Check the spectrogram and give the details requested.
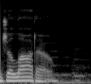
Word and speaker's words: gelato: behaves similarly to see when followed by e or i g is soft and sounds like J as in gelato everyone's favorite Italian ice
